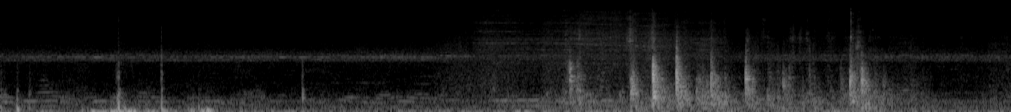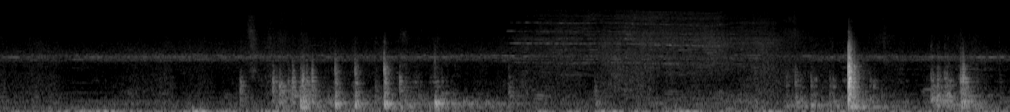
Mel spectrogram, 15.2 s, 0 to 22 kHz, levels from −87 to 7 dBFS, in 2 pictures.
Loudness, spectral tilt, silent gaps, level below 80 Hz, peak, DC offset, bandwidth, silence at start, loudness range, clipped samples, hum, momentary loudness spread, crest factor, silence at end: -39 LUFS; -5 dB/octave; none; -56 dBFS; -6 dBFS; under 0.1%; 16 kHz; 0 s; 17 LU; under 0.1%; none; 22 LU; 38 dB; 0 s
